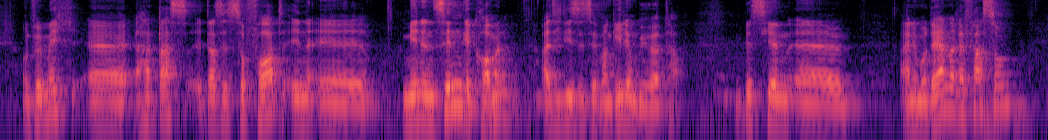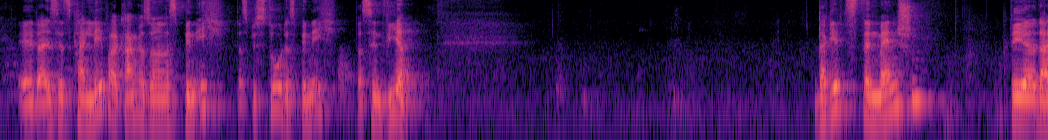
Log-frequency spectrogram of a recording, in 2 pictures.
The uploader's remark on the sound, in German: Im Rahmen der Familienmesse. Im Zentrum Johannes Paul II.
